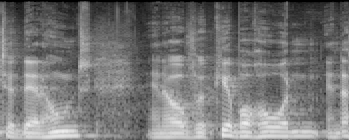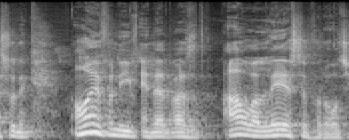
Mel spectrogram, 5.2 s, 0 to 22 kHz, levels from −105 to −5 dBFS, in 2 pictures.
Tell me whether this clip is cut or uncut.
cut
